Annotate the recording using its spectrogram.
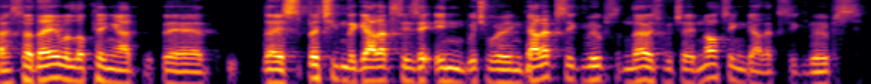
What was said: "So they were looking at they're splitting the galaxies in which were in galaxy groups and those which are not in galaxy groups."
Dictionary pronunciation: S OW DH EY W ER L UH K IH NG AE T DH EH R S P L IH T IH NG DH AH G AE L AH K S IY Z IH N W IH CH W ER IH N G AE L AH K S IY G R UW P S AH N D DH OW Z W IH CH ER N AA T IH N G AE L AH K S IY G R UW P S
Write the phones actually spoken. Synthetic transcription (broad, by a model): S OW DH EY W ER L UH K IH NG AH T DH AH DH S P L IH T IH NG DH AH G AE L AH K S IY Z IH N W IH CH W ER IH N G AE L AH K S IY G R UW P S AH N DH OW Z W IH CH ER N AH T IH N G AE L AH K S IY G R UW P S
